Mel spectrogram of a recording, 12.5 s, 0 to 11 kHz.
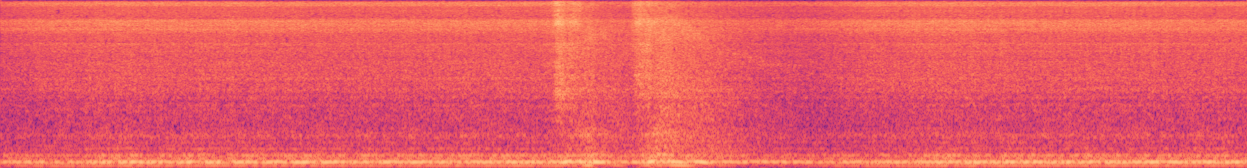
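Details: V8 first start after rebuilding a 1969 Corvette's Rochester Quadrajet carburetor 7029202 (ethanol-damaged fuel bowl cleaned), freezing cold day: steady low rumble holding one speed with a brief disturbance midway; fires up and idles smoothly.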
